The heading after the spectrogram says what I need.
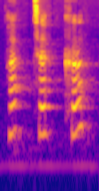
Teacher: the p es bilabial oclusivo sordo, t, dental oclusivo sordo, y k, velar oclusivo sordo. P, t, k, todos oclusivos, todos sordos.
